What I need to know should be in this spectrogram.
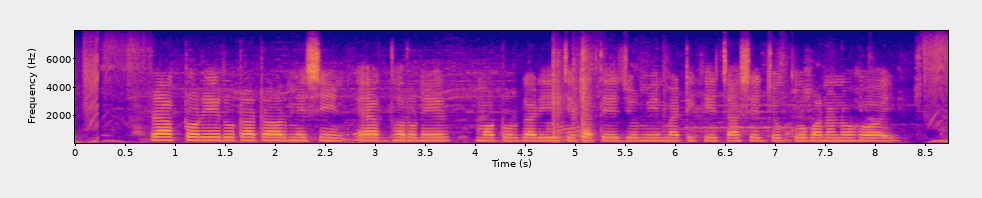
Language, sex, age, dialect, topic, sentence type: Bengali, female, 41-45, Northern/Varendri, agriculture, statement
